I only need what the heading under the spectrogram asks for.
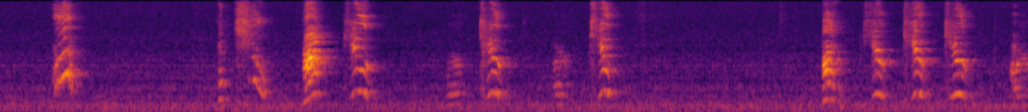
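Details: Pet parrot at home talking to the dogs: a run of clipped, speech-like syllables in short bursts, some sharp and rising, with pauses between phrases and a cluster of rapid words near the end.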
